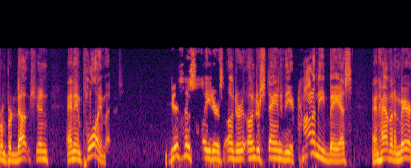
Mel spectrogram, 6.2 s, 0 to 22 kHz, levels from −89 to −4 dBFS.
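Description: Speech suppressed in double talk hits this speech clip at 1.62 to 1.87 s, 2.48 to 3.41 s and 4.42 to 4.66 s. The voice drops in broken patches by up to about 20, 15 and 10 dB, likely because an echo canceller turned it down while the far side talked.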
